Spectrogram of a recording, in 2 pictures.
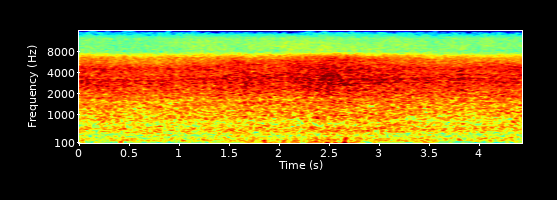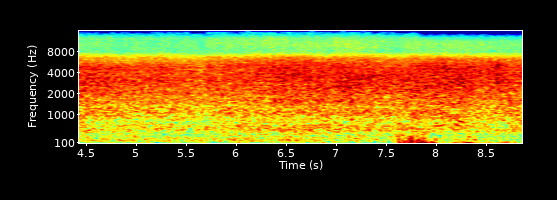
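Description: Lake Michigan waves washing onto the beach, a steady hiss of surf. Wind buffets the microphone near the end.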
